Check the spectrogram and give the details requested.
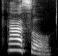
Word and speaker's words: castle: Castle, T is silent.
